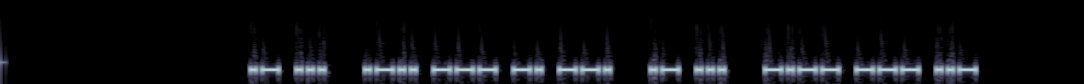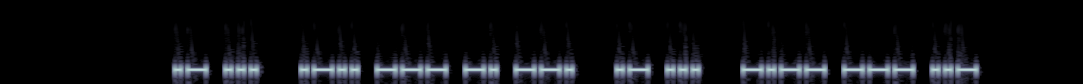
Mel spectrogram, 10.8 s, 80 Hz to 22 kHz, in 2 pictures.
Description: Morse code, heard as a keyed tone, about 36 wpm, 700 Hz. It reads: AS LONG AS YOU AS LONG AS YOU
